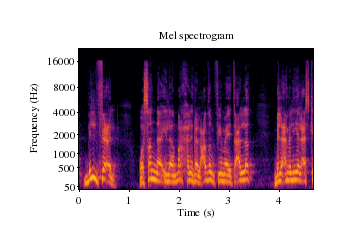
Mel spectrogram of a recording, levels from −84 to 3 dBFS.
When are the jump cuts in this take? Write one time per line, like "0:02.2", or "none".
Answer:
0:02.3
